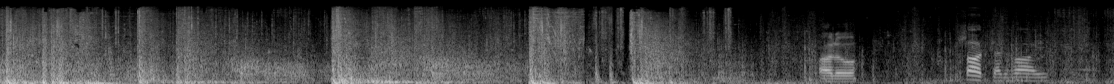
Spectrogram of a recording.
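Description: Building pieces thud into place in a video game.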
